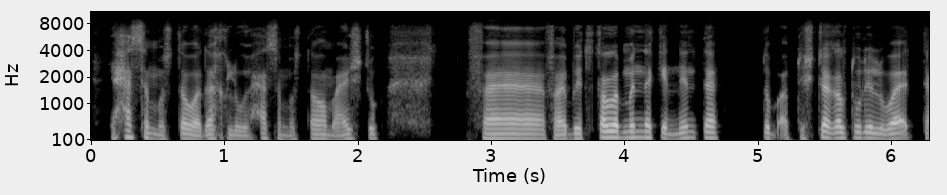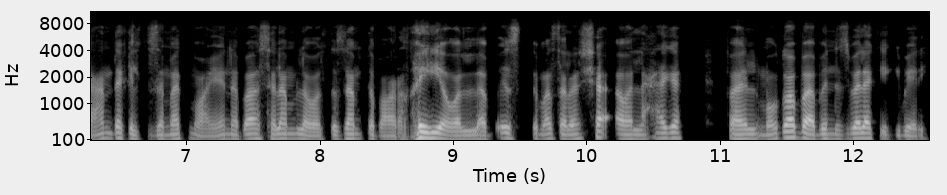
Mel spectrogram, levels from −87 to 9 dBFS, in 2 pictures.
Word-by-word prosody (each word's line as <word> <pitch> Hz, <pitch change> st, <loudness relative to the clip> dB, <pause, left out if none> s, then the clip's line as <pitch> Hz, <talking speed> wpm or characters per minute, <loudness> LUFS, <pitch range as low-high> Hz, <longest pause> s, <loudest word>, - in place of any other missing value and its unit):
يحسّن 155 Hz, -4 st, 0 dB
مستوى 110 Hz, 0 st, 0 dB
دخلُه، 115 Hz, -1 st, -3 dB
ويحسّن 125 Hz, +4 st, -7 dB
مستوى 115 Hz, +3 st, -4 dB
معيشتُه. 115 Hz, +4 st, -5 dB, 0.7 s
ف -, -, -4 dB, 0.5 s
فبيتطلَّب 130 Hz, +7 st, +4 dB
منّك 150 Hz, -1 st, +1 dB
إن 130 Hz, -1 st, -1 dB
أنت 145 Hz, 0 st, +1 dB, 0.4 s
تبقى -, -, -3 dB
بتشتغل 140 Hz, -2 st, +2 dB
طول 140 Hz, +1 st, -3 dB
الوقت، 130 Hz, -1 st, +3 dB
عندَك 130 Hz, +3 st, -3 dB
التزامات 115 Hz, +2 st, -5 dB
معيّنة 110 Hz, +2 st, -6 dB
بقى 120 Hz, -, 0 dB
يا 125 Hz, -, 0 dB
سلام 125 Hz, 0 st, -3 dB
لو 100 Hz, -, 0 dB
التزمت 120 Hz, +5 st, -4 dB
بعربية 115 Hz, +8 st, +4 dB
والّا 105 Hz, 0 st, 0 dB
بقِسط 120 Hz, +5 st, -4 dB
مثلًا 120 Hz, -1 st, -2 dB
شقّة 125 Hz, 0 st, -1 dB
والّا 115 Hz, 0 st, -2 dB
حاجة، 135 Hz, +3 st, -2 dB, 0.4 s
فالموضوع 120 Hz, +5 st, +2 dB
بقى 145 Hz, -, +5 dB
بالنسبة 125 Hz, +2 st, -1 dB
لك 135 Hz, -1 st, +1 dB
إجباري. 105 Hz, 0 st, -7 dB
120 Hz, 165 wpm, -24 LUFS, 110-135 Hz, 0.7 s, بقى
